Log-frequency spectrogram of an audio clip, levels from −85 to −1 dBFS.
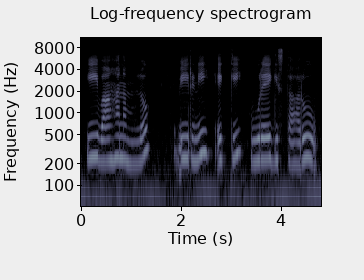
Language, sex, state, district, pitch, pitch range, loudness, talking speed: Telugu, female, Telangana, Karimnagar, 230 Hz, 215-240 Hz, -47 LUFS, 75 wpm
